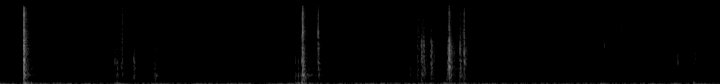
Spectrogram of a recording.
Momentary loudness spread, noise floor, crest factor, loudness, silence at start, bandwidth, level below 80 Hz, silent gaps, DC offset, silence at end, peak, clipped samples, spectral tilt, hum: 23 LU; -69 dBFS; 38 dB; -41 LUFS; 0 s; 16 kHz; -66 dBFS; none; under 0.1%; 0.15 s; -12 dBFS; under 0.1%; 0.5 dB/octave; none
